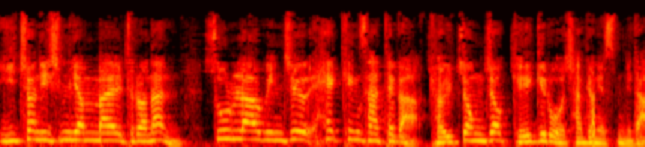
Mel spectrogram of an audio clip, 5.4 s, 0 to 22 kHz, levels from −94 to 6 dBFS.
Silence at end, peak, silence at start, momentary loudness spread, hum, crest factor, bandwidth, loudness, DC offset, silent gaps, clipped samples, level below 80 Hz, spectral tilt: 0 s; -14 dBFS; 0 s; 3 LU; none; 16 dB; 15.5 kHz; -29 LUFS; under 0.1%; none; under 0.1%; -54 dBFS; -4.5 dB/octave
